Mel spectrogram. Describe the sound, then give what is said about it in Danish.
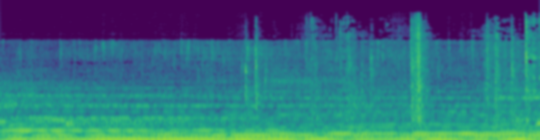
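Steady watery rushing of water gushing out, with a low hum underneath, broken by scattered splashy drips and squishy spatters, continuous throughout with no voices. “Hvorfor fosser der vand ud?”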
